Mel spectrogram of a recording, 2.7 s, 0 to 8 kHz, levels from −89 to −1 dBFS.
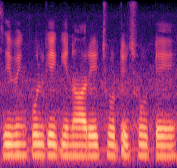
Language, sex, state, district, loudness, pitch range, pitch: Hindi, male, Chhattisgarh, Raipur, -15 LUFS, 145-155 Hz, 150 Hz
